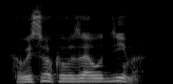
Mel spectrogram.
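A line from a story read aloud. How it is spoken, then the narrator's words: Plain. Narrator (Russian): сказал Тихон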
